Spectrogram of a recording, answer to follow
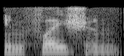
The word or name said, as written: inflation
